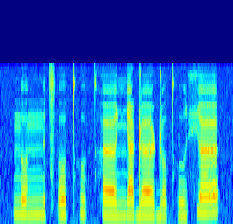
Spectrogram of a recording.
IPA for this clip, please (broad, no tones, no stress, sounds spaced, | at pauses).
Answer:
n o nː ɪ t͡sʼ o t̪ʰ u t̪ʰ œ ɲ a ɖ œ ɖ o t̪ʰ u ç œ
